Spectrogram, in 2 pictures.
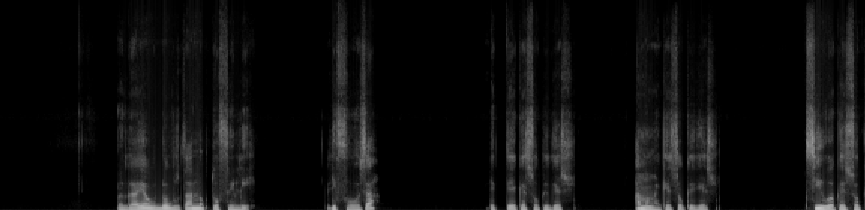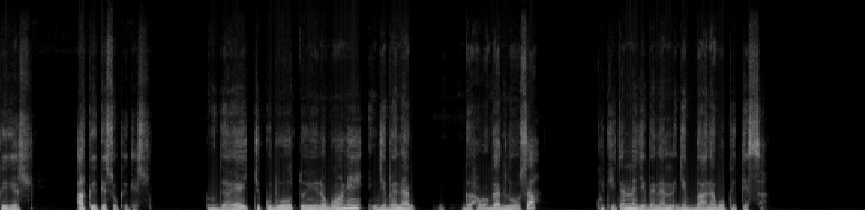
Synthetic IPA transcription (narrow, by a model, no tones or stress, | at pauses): weɡajawudoutanoktofili | lifosa | dek̚tekesokːiɡes | amaŋakesokiɡes | siwakesokːiɡes | aɾkikesokiɡes | wuɡajet͡ʃːikudutuɲiloɡonid͡ʒebena | ɡahwaɡadlosa | kut͡ʃitanːad͡ʒebenad͡ʒebanaɡokikesḁ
